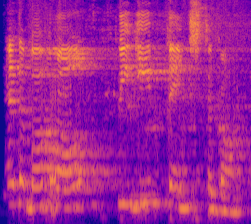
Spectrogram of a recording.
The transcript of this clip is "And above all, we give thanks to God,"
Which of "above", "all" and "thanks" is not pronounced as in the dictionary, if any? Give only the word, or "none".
thanks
